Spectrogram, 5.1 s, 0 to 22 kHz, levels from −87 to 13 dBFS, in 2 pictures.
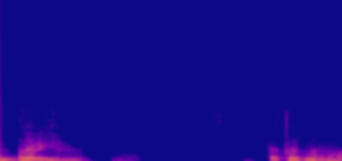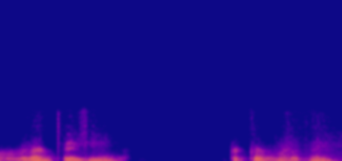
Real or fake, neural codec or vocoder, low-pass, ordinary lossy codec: fake; codec, 44.1 kHz, 0.9 kbps, DAC; 7.2 kHz; Opus, 24 kbps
